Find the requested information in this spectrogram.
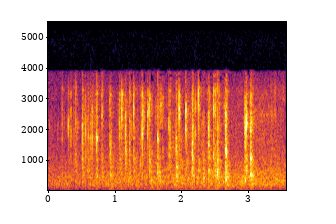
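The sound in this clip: Faint, steady keyboard typing patters along as a quiet, even run of many soft clicks on a computer keyboard.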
